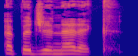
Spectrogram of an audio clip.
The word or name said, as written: epigenetic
